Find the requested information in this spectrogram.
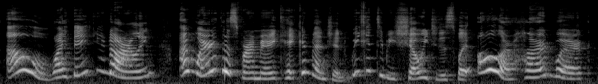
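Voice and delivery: high, loud, gushing hun in a put-on Dallas accent; showy Dallas belle, high and loud; mock Dallas accent. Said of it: "do my standard hun bot".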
